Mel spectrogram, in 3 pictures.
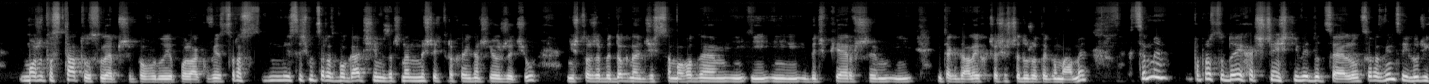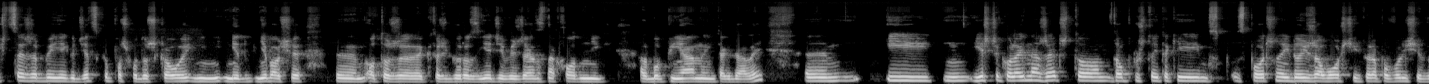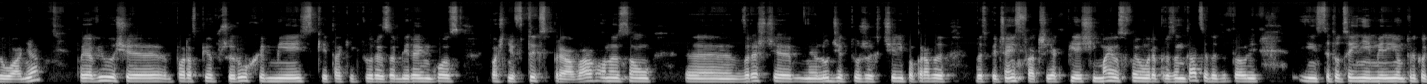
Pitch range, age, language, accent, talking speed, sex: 140-170 Hz, 40-59, Polish, native, 170 wpm, male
